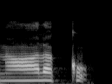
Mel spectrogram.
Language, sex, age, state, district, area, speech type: Kannada, male, 45-60, Karnataka, Bangalore Rural, rural, read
